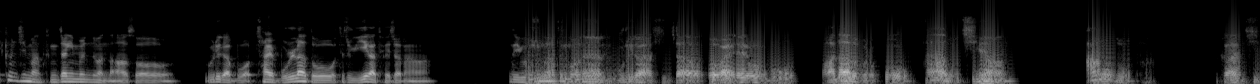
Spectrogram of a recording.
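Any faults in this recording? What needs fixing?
Buffer tearing starts at 5.23 s and runs to the end. A robotic buzz at 100 Hz rides on the speech, which fits a 10 ms buffer period. In each period, roughly 40 percent holds stale audio, around 40 ms old, joined hard on both sides. Keep the writer clearly ahead of the hardware read position, with adequate buffering and proper underrun recovery.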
